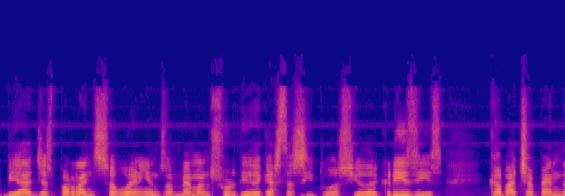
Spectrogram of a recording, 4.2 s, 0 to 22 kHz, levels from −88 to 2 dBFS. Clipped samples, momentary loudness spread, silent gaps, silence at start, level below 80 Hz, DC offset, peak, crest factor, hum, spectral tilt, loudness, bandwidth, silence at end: under 0.1%; 5 LU; none; 0 s; -62 dBFS; under 0.1%; -12 dBFS; 20 dB; none; -3.5 dB/octave; -32 LUFS; 15.5 kHz; 0 s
